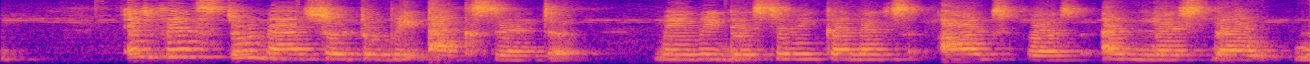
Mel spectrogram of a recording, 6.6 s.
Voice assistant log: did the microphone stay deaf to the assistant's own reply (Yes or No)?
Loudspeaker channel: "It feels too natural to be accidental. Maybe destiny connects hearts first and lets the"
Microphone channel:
No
